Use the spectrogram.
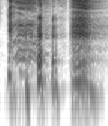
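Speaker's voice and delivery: short high burst of laughter. Real, not acted. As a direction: laugh at your own joke. Laughs at own accent joke.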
